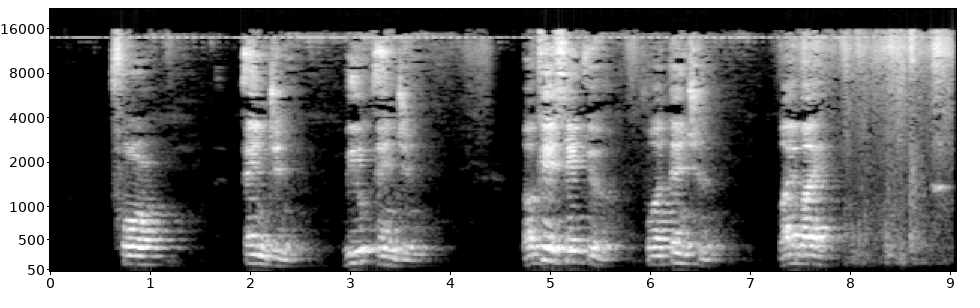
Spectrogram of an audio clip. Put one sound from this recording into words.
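A middle-aged man speaks calmly close by, in short phrases.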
